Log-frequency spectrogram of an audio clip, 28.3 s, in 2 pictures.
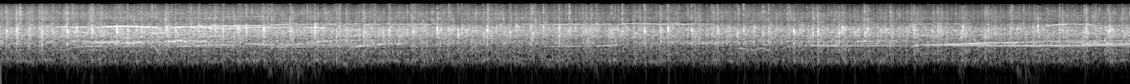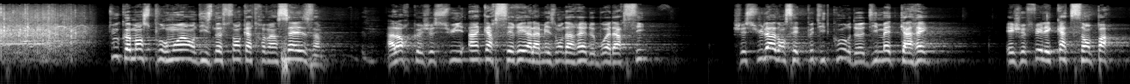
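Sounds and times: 
audience applause: 0:00.0 - 0:15.3
faint voices or cheers: 0:00.5 - 0:05.5, 0:06.8 - 0:15.2
speech: 0:15.7 - 0:18.3, 0:19.0 - 0:22.3, 0:23.3 - 0:25.9, 0:26.7 - 0:28.1.

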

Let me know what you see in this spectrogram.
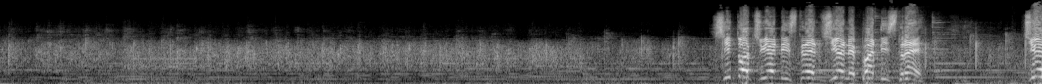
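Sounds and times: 
church congregation applauding God during a French-language worship service: 0:00.0 - 0:10.4
speech: 0:07.2 - 0:09.4.

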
